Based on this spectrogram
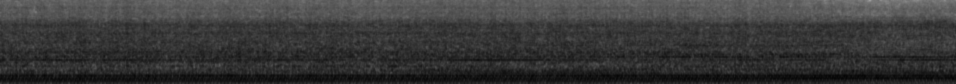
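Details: Old Onan engine at half throttle, after replacing points and condenser: fast, even buzzing run with no pops, sputters or backfires and no arcing; ignition firing cleanly, carburetor still needs slight fine-tuning.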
